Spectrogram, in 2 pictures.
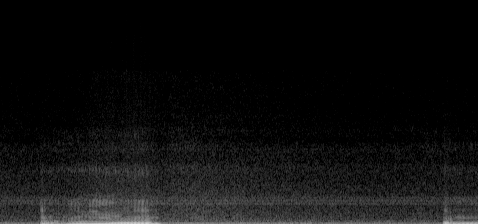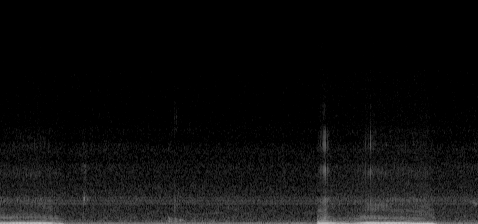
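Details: Snores from Maxou, a domestic cat resting after its exercise: three low droning breaths of about a second and a half each, evenly spaced roughly every four to five seconds, with a constant background hum between them.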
